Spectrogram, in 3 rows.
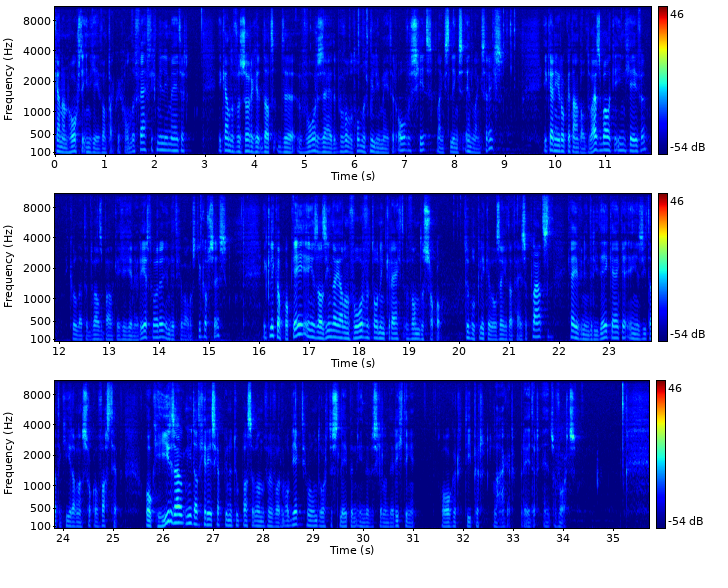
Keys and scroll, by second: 1.3-2.4 typing, 5.7-6.6 typing, 8.8 i, 14.8 6, 21.7 3.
